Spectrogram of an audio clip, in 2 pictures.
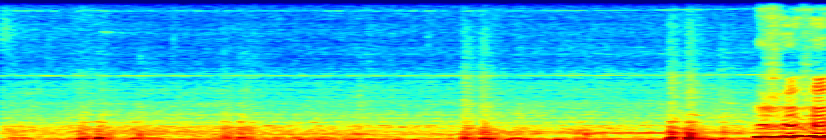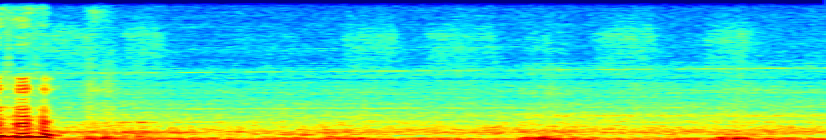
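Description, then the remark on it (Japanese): A train rolls steadily along the rails with a constant low rumble and periodic clacks over the track joints, plus a brief wavering squeal or whine near the middle. “電車ってさ、眠くならない？”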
